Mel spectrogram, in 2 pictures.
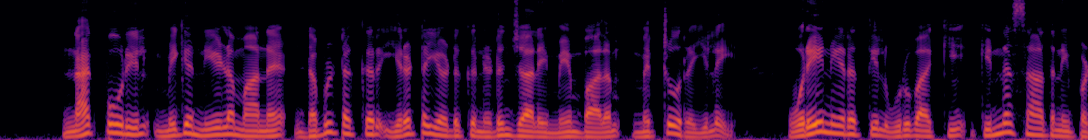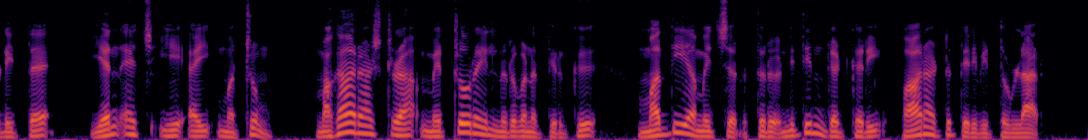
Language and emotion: Tamil, neutral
